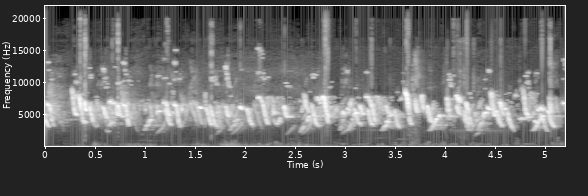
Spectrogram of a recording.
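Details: Wild saffron finch, free in nature, delivering a long unbroken run of sharp, high chirps and slurred twitters, dense and energetic throughout, with soft low background noise beneath.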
